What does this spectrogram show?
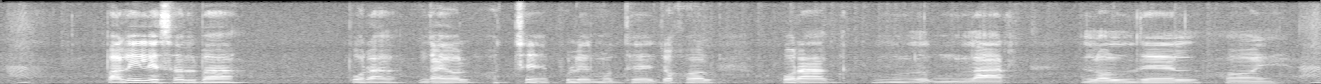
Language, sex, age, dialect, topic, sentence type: Bengali, male, 25-30, Jharkhandi, agriculture, statement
